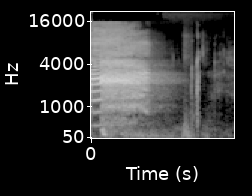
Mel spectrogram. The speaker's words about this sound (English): Random cat.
